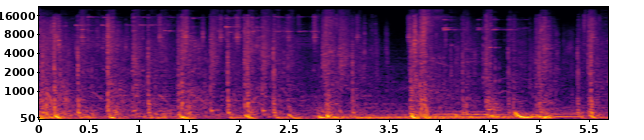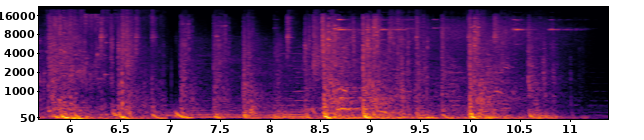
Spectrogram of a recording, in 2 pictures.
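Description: Action-film gunfight with dense, loud bursts of rapid gunfire, booming shots and crashing impacts overlapping continuously in a chaotic, full-volume battle.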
